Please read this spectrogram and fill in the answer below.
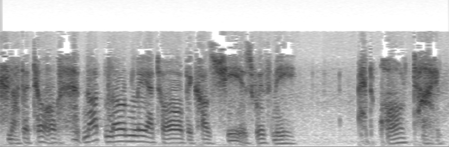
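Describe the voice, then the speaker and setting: An actor in an old radio drama playing a lonely, shy, obsessive romantic who speaks in halting, fervent repetitions. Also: male voice, lowish voice, slightly rough, full character voice. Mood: dreamy, fervent. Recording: dull, noisy vintage radio broadcast.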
